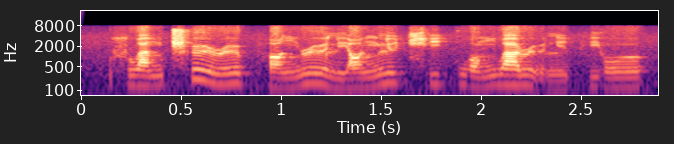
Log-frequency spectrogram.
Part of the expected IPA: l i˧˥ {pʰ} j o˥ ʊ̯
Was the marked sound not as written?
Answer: no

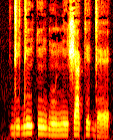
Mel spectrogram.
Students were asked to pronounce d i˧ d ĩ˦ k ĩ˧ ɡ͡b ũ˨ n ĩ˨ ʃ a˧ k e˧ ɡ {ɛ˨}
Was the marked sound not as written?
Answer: no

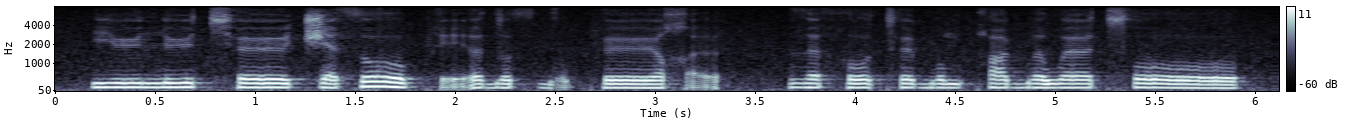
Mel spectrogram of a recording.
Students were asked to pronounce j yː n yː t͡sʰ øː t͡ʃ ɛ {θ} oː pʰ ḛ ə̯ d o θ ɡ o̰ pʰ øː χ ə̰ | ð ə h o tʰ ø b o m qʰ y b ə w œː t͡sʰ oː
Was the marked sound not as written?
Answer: no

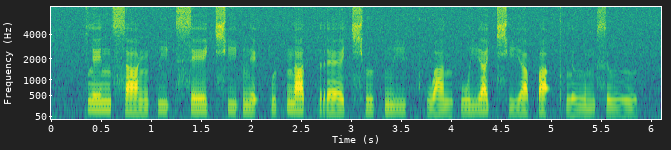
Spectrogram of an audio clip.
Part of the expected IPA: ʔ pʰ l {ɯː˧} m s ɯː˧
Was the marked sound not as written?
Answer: no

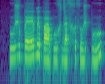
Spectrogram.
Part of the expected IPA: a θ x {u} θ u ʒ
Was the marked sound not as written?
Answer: yes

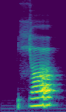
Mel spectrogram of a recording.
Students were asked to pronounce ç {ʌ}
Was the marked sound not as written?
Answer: no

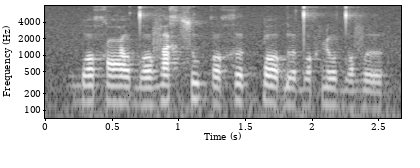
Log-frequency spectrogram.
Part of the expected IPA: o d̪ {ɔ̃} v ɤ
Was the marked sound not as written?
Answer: yes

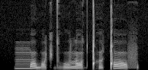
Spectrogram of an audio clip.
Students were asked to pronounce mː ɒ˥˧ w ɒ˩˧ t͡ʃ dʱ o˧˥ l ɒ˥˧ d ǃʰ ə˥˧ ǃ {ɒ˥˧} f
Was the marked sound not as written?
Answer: no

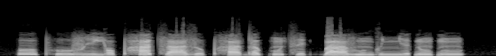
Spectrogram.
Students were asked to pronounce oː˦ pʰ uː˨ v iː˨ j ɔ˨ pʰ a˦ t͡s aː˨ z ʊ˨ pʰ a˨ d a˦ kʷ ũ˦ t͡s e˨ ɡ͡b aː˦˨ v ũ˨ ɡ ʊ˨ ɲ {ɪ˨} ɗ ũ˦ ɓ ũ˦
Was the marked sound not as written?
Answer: no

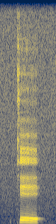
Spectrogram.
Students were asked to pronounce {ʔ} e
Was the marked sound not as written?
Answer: yes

